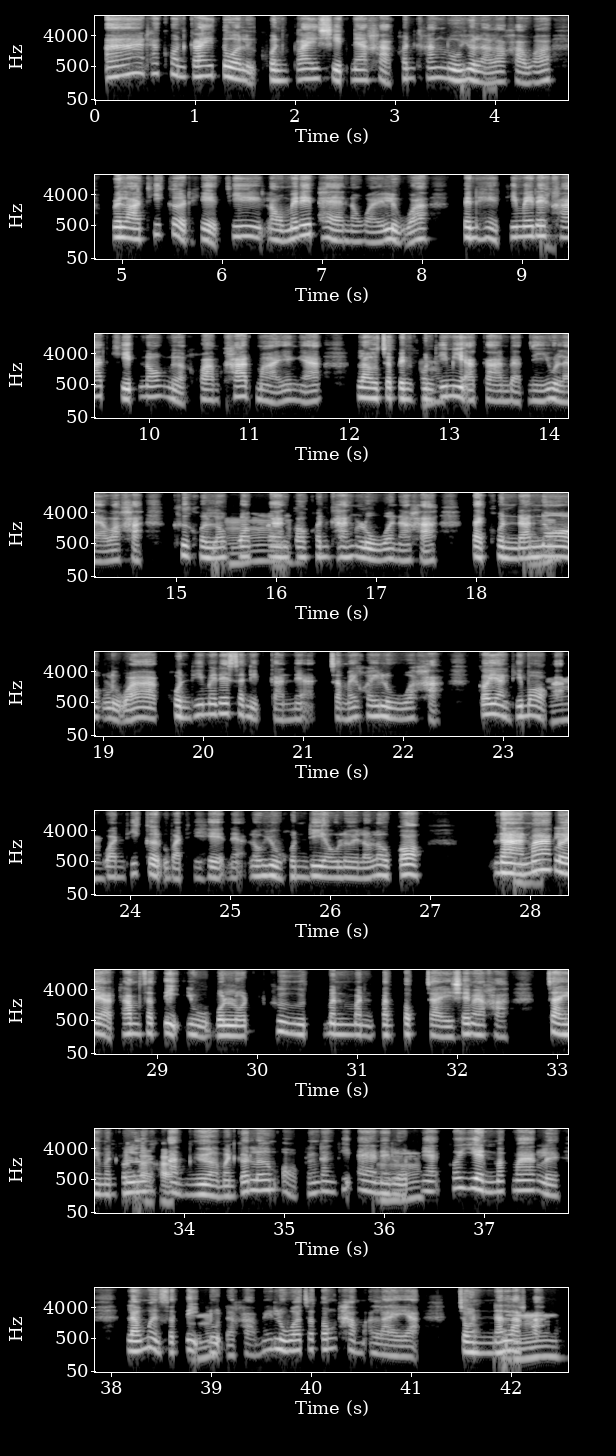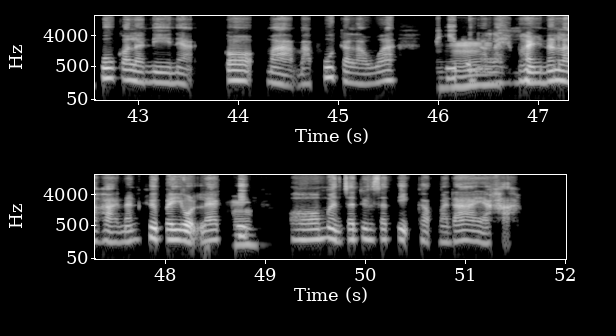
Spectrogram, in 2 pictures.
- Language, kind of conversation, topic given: Thai, advice, ทำไมฉันถึงมีอาการใจสั่นและตื่นตระหนกในสถานการณ์ที่ไม่คาดคิด?
- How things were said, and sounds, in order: laughing while speaking: "ไหม ?"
